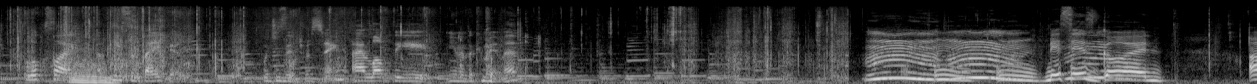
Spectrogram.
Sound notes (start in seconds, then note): 0.7 laughs; 5.7 both munching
